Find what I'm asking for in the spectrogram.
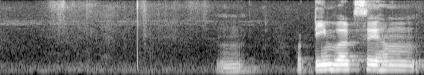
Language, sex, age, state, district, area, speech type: Hindi, male, 45-60, Madhya Pradesh, Jabalpur, urban, spontaneous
